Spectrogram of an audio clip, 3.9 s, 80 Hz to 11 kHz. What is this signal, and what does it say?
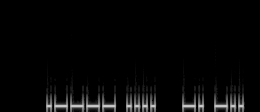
Morse code, heard as a keyed tone, about 20 wpm, 700 Hz. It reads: 1H ND
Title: Winter Field Day Exchanges 20wpm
